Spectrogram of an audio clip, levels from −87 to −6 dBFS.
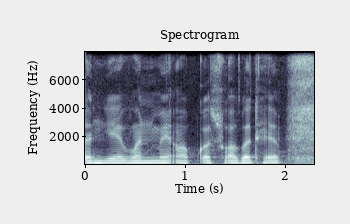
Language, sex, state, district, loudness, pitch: Hindi, male, Delhi, New Delhi, -16 LUFS, 130 Hz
